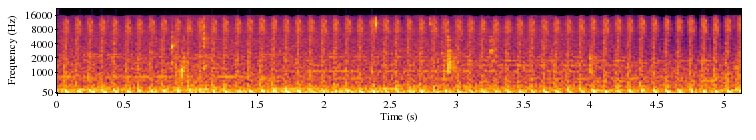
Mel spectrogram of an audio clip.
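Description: A helicopter in the video game GTA 5 chops away with a fast, steady rotor pulse, heard faint and continuous with a few small clicks over it.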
